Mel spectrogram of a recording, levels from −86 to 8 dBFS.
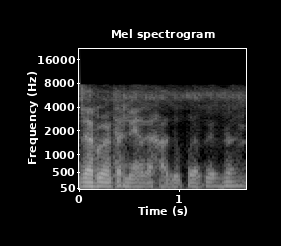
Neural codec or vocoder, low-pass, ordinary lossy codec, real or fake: codec, 16 kHz, 1 kbps, FreqCodec, larger model; none; none; fake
